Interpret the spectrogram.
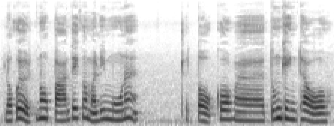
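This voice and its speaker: Woman voicing fairly high female cartoon character. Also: moderate pace, warm tone, lightly acted. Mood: conversational. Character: female character in a family folk-tale cartoon. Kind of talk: cartoon folk-tale dialogue.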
